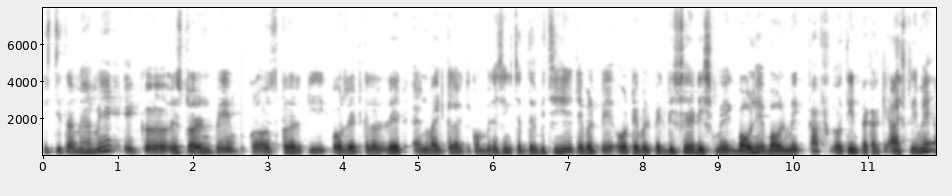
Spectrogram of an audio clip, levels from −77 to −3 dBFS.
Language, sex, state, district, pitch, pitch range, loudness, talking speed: Hindi, male, Jharkhand, Sahebganj, 165 Hz, 155-175 Hz, -18 LUFS, 210 wpm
